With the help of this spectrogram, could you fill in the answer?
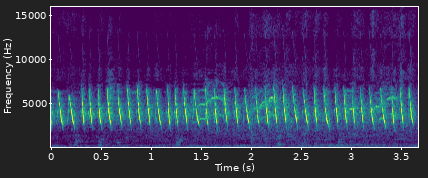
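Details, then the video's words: Ciblek gunung in the rapid, dense 'ngebrem nembak rapat' song style, described as firm-voiced: a fast run of sharp, high chipping notes, about two or three per second-fraction, pulsing evenly throughout with faint low background noise. "Burung CIGUN ngebrem nembak rapat - ciblek gunung master suara TEGAS"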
